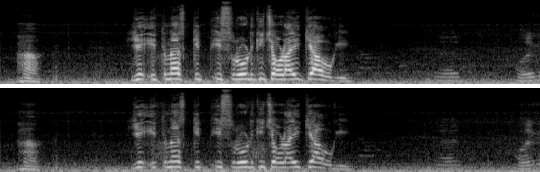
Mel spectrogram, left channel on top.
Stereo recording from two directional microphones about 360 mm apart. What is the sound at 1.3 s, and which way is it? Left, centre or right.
Speech, centre.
